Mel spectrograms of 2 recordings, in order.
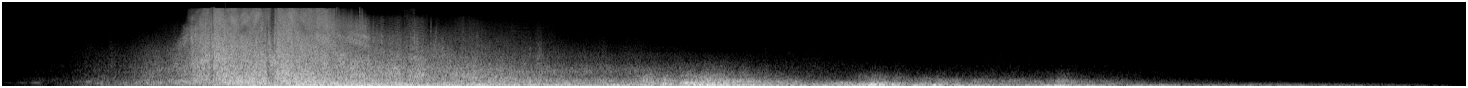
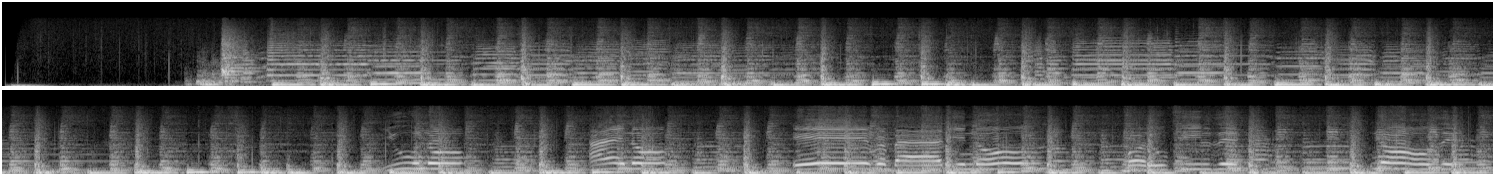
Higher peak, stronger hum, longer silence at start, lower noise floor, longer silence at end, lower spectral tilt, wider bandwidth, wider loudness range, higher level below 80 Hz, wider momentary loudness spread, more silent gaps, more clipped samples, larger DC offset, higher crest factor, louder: about the same, 0 dBFS vs -2 dBFS; neither; first, 0.85 s vs 0.05 s; first, -62 dBFS vs -47 dBFS; first, 1.05 s vs 0 s; second, -4.5 dB/octave vs -7 dB/octave; first, 16 kHz vs 10.5 kHz; first, 20 LU vs 3 LU; about the same, -22 dBFS vs -20 dBFS; first, 22 LU vs 7 LU; neither; neither; neither; about the same, 18 dB vs 14 dB; about the same, -16 LUFS vs -17 LUFS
